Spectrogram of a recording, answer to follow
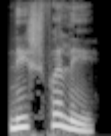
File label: "ನಿಷ್ಫಲ", Kannada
